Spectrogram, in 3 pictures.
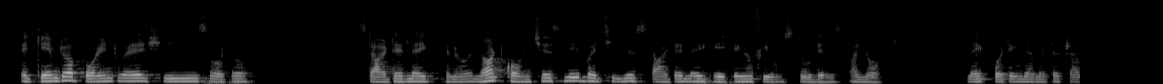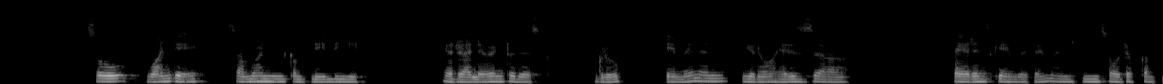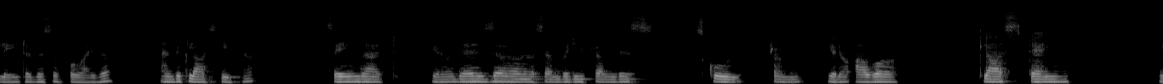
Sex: male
